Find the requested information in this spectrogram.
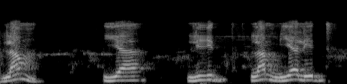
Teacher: মিম সাকিনে পরে যদি বা আর মিম কোনটাই আসলো না তাহলে গুণনা হবে না তো যেটা হবে না এটাকে বলা হয় মিম সাকিনের ইজহার ইজহার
